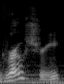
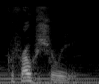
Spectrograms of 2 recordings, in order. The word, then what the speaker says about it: grocery: And grocery, G-R-O-C-E-R-Y, is pronounced like there's a sh in there. So it's grocery. Some people pronounce it grocery, but when you're speaking quickly, it's grocery. Here we go. We're going to go in the doors and up the aisles. A-I-S-L-E.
